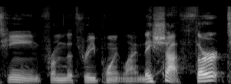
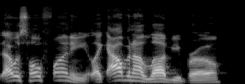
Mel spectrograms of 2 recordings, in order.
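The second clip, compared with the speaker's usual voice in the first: usual speaking voice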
